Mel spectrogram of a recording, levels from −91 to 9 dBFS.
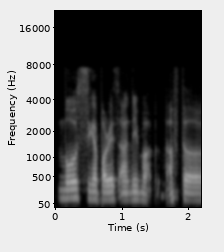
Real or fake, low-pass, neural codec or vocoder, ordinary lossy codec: fake; none; codec, 16 kHz, 2 kbps, X-Codec, HuBERT features, trained on balanced general audio; none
